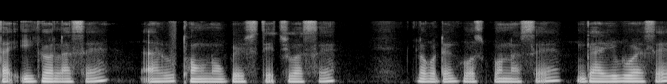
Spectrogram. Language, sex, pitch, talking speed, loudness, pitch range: Assamese, male, 135 Hz, 100 wpm, -18 LUFS, 130-140 Hz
